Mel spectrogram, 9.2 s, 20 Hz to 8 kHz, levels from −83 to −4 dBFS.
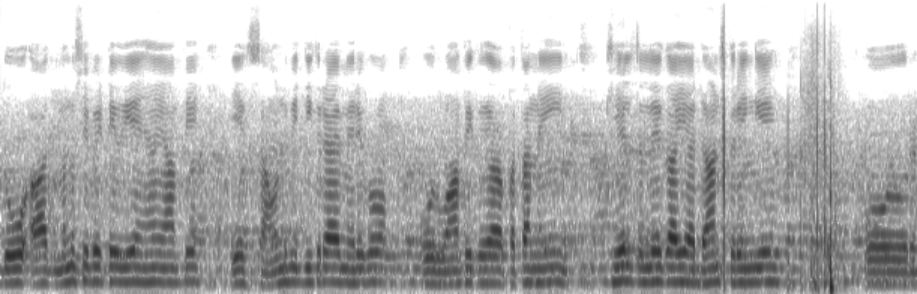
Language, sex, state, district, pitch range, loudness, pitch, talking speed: Hindi, male, Rajasthan, Bikaner, 135-145 Hz, -26 LUFS, 140 Hz, 190 wpm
